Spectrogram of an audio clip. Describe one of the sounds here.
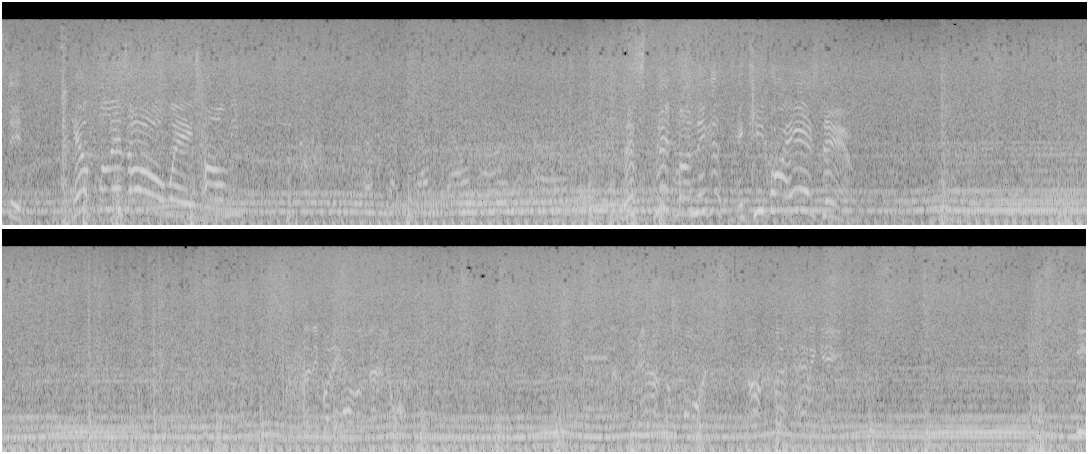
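Water hisses and splashes under a speeding jet ski's hull.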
